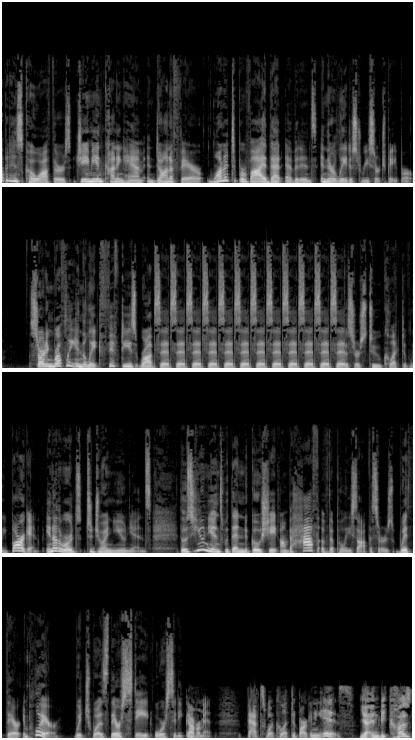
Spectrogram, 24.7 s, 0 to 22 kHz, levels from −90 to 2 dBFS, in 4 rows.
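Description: From 8.66 s to 11.31 s the speech catches in a broken-record loop: a 240 ms fragment repeats exactly, back to back, eleven times, before the audio resumes on "to collectively bargain in". The cause is likely a player or stream stall that kept re-sending the last buffered chunk, and whatever speech should have filled those 2.6 seconds is gone rather than delayed.

At 21.19 s, right after "their state or city", the sound drops abruptly to a thinner, duller quality that lasts to the end of the clip. This is an adaptive stream at a lower bitrate: nothing remains above about 6.3 kHz, and codec artefacts rise. The change is consistent with an AAC stream stepping down from around 96 kbit/s to 24 kbit/s, with no gap at the switch.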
